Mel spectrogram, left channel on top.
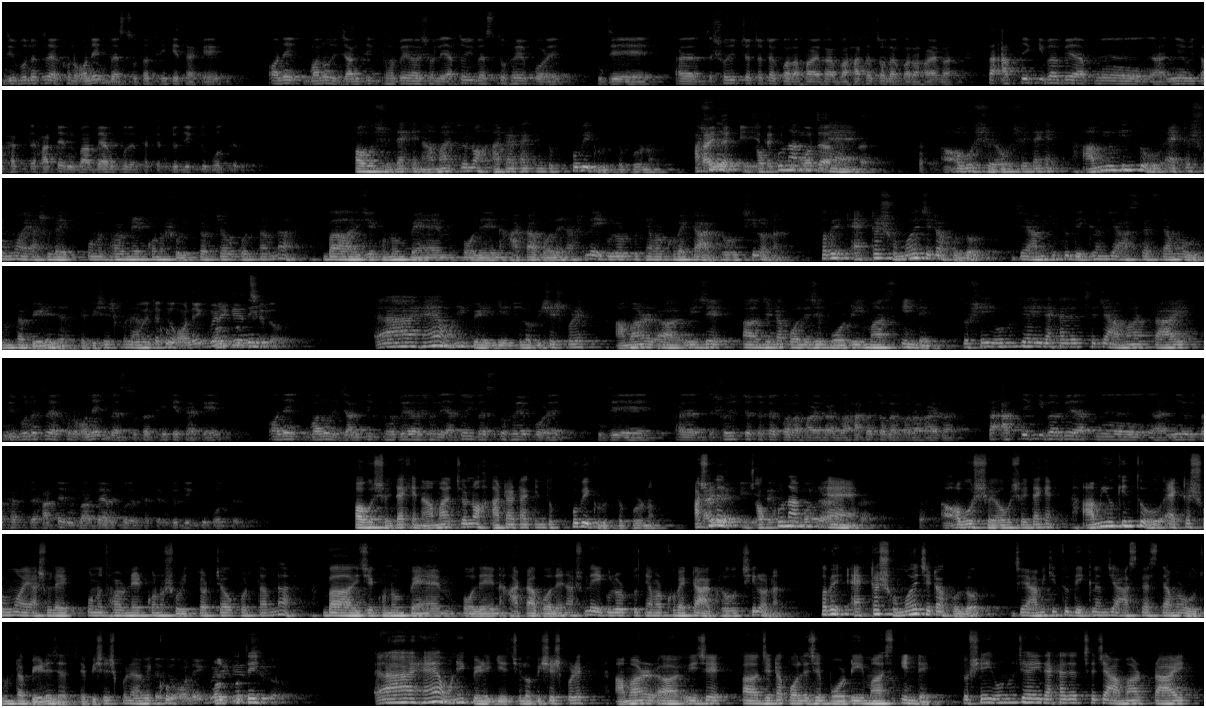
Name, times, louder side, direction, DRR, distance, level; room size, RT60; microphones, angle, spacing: voice 1, 0.0-2.2 2.7-5.6 6.0-6.5 6.7-9.5 9.9-14.5 19.0-20.7 37.3-38.9, left 1 dB, 25° left, 7 dB, 0.5 m, -39 dB
voice 2, 15.5-18.6 18.9-19.3 19.8-20.6 21.4-27.0 27.3-31.8 32.2-33.8 34.1-37.8 38.2-38.6 39.8-41.9 42.2-45.4 45.7-47.9, right 4 dB, 50° right, 10 dB, 0.3 m, -31 dB
5.6 x 4.4 x 4.2 m, 0.75 s
head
